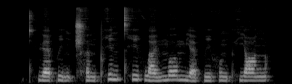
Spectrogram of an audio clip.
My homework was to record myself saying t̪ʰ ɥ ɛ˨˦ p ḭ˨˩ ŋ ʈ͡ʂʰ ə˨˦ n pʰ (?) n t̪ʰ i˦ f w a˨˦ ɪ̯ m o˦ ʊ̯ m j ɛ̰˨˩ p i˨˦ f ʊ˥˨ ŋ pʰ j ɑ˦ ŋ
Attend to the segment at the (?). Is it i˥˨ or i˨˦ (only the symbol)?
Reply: i˥˨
